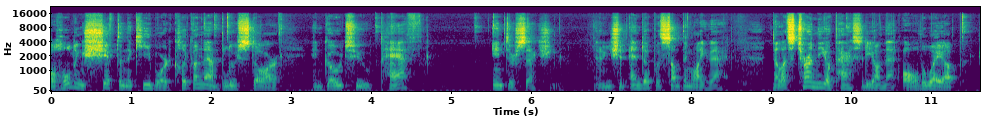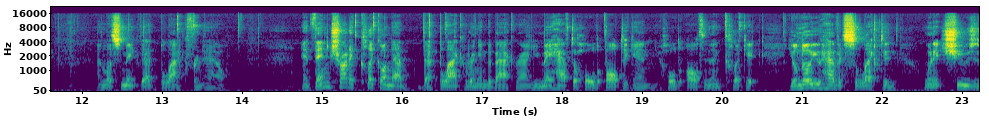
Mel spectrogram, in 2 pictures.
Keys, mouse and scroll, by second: 2.2 shift+click, 4.2 click, 5.4 click, 10.0-11.7 drag, 13.3 click, 15.5 click, 16.4 click, 20.2 alt+click.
